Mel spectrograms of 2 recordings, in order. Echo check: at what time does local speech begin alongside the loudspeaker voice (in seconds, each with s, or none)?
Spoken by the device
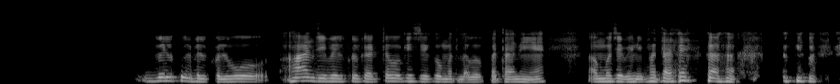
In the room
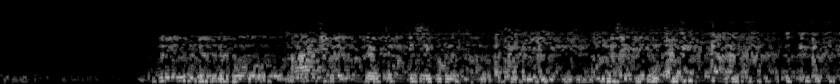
none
